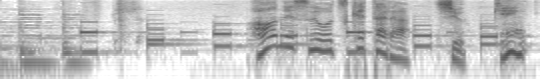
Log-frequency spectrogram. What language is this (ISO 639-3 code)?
jpn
